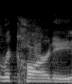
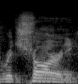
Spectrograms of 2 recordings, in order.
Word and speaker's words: Ricciardi: of your last name the exact pronunciation of my last name is richard ricciardi okay it's not ricardi it's richard okay cc goes to a ch okay see this is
